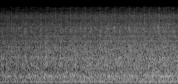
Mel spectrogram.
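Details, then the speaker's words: Jeep XJ barn find after oil pump replacement and correcting the wrong-stroke pin setting: it starts and holds a steady, even idle with no knock or tick, with 60 psi oil pressure. "and now it starts it's got 60 pounds of oil pressure thank God"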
